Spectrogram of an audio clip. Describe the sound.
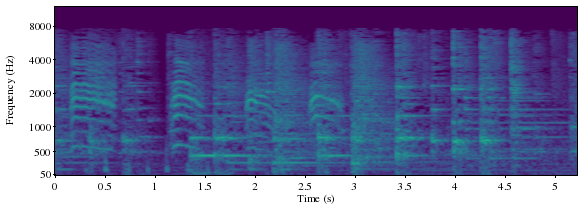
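A bird call sound effect of harsh, crow-like cawing and squawking cries, repeated many times in quick succession, loud and nearly continuous.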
